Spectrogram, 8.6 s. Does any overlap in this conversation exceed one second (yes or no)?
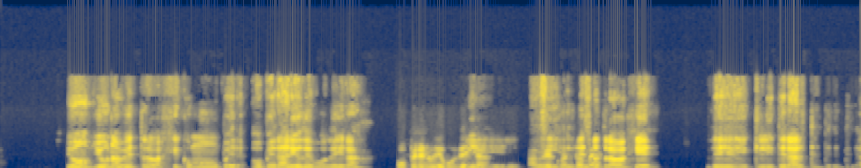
yes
